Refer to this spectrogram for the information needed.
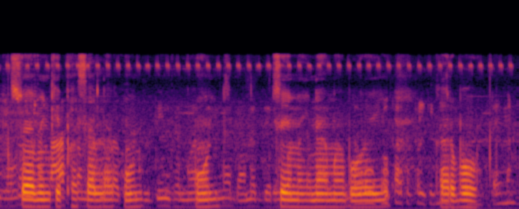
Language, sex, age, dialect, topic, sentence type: Chhattisgarhi, male, 18-24, Western/Budati/Khatahi, agriculture, question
